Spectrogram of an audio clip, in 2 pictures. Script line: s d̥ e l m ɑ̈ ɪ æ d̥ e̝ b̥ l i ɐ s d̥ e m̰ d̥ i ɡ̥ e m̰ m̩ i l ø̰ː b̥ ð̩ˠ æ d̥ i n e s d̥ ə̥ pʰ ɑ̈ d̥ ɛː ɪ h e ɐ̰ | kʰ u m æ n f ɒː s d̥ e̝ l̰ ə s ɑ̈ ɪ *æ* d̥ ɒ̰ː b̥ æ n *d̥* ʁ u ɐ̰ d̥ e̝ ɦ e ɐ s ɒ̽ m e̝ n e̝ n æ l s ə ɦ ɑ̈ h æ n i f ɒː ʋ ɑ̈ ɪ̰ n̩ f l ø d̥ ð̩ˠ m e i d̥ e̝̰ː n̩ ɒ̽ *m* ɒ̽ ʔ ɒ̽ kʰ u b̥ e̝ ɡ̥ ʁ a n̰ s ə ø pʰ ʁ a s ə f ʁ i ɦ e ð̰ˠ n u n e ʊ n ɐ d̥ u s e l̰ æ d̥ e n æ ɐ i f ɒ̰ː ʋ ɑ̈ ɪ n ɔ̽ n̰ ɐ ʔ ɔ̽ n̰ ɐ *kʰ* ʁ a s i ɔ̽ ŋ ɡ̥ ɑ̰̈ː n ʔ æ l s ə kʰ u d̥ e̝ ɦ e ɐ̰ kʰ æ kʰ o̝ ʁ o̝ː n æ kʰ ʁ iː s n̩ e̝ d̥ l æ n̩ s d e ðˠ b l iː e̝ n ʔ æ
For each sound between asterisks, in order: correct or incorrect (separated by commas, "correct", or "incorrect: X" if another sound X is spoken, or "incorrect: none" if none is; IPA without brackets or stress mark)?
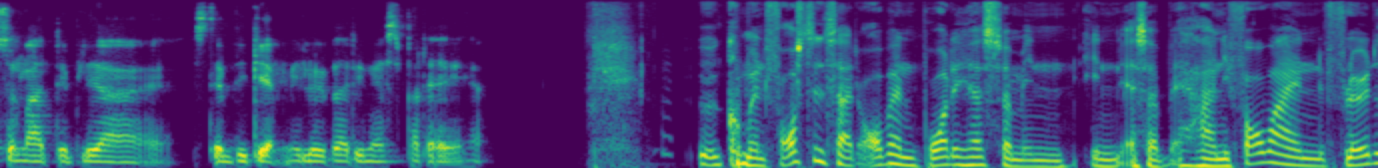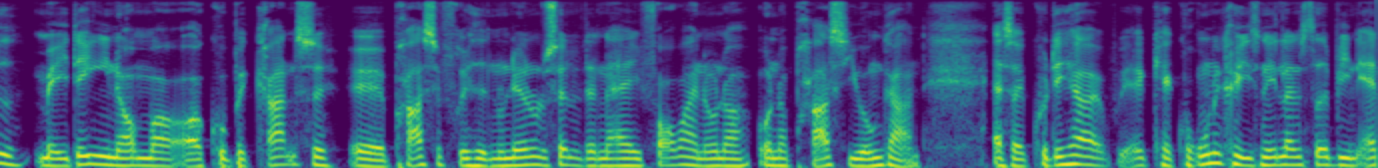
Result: correct, incorrect: b̥, correct, incorrect: pʰ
